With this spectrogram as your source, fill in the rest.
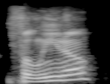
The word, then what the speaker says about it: Foligno: I guess you would call Nick Foligno, I think is how you pronounce it.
